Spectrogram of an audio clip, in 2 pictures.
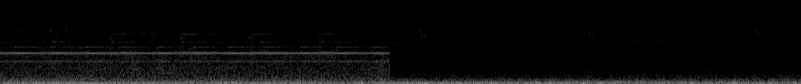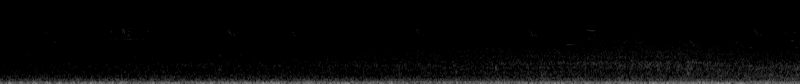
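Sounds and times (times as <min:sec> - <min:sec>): birds chirping: 0:00.0 - 0:03.9
buzzy bird trill: 0:00.0 - 0:03.9
chord of high tones: 0:00.0 - 0:03.9
steady low rumble: 0:00.0 - 0:03.9.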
